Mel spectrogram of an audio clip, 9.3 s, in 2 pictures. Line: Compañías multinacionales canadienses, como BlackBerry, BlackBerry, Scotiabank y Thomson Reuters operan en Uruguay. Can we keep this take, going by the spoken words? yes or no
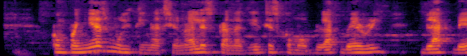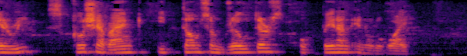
yes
